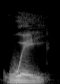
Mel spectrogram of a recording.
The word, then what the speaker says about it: güey: Ahora, cuando esta aproximante b está antes de la semivocal w, tiene la tendencia a desaparecer y ser reemplazada por completo por w.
